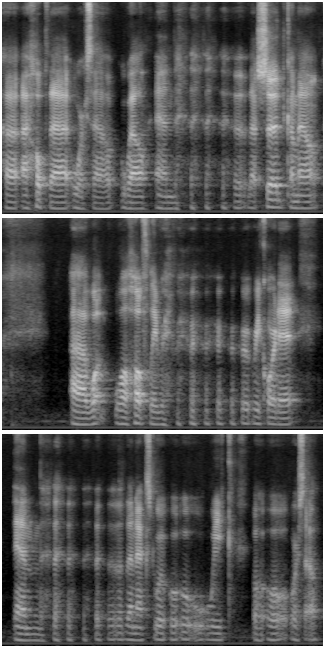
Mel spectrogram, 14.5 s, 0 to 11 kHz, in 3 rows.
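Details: Adult male speech-language pathologist who has stuttered since age 8, for 26 years, speaking without fluency techniques; stuttering with sound, word and phrase repetitions and blocks.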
